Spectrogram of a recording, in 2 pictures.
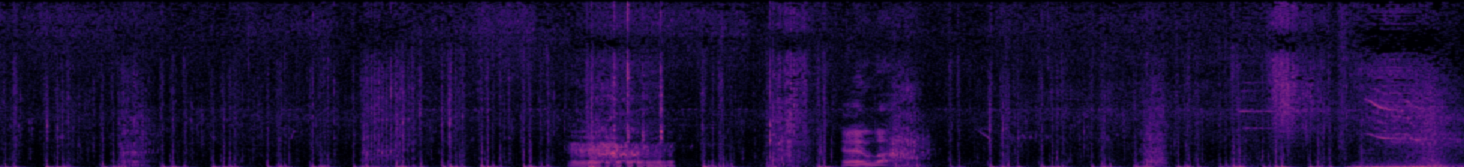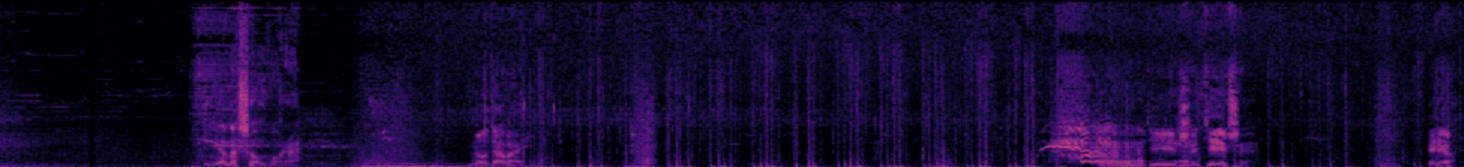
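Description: A horse's hooves thud rapidly on a dirt path.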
